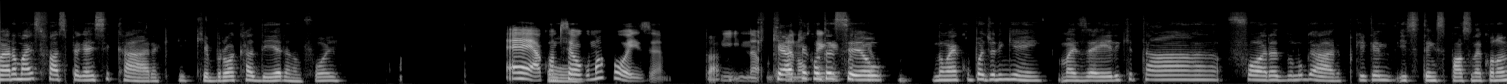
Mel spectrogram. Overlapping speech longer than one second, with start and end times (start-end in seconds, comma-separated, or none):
7.2-8.8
